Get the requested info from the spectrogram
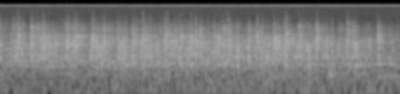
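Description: An audience applauding: a dense patter of many hands clapping that eases off near the end.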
